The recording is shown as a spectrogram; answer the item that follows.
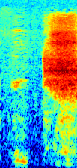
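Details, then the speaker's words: A short throaty grunt, then a sharp breathy cough from an adult with chronic cough due to histoplasmosis, a fungal lung infection with lung nodules. "you get there what's called the chronic cough now you'll hear me cough that's what it's from you learn to live with it"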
